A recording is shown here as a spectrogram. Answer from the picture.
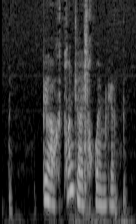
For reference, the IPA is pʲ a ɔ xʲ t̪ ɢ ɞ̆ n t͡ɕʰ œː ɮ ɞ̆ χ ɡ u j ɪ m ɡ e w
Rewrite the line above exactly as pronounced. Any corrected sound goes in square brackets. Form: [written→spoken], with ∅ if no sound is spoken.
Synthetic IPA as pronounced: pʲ [a→i] ɔ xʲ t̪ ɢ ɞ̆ n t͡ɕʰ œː ɮ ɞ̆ χ ɡ u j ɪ m ɡ e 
